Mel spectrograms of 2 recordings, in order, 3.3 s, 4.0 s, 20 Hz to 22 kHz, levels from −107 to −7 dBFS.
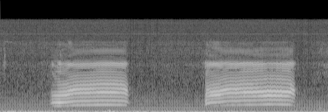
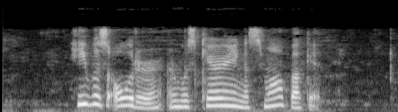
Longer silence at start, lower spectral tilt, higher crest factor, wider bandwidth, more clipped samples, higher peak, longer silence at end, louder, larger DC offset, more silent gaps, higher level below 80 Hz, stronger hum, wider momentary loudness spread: second, 0 s vs 0.7 s; about the same, -4 dB/octave vs -4 dB/octave; about the same, 16 dB vs 16 dB; first, 11 kHz vs 8.4 kHz; neither; second, -16 dBFS vs -6 dBFS; second, 0 s vs 0.8 s; second, -31 LUFS vs -21 LUFS; first, 1% vs under 0.1%; neither; first, -46 dBFS vs -56 dBFS; first, 60 Hz at -50 dBFS vs none; first, 17 LU vs 8 LU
